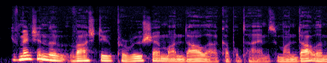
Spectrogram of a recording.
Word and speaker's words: Purusha: Okay, Purusha is spelled P-U-R-U-S-H-A.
